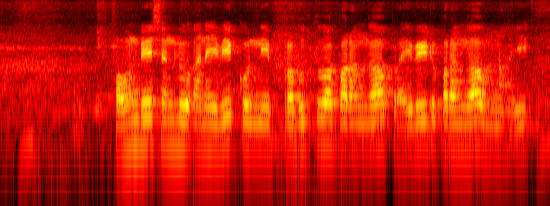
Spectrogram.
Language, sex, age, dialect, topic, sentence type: Telugu, male, 18-24, Southern, banking, statement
